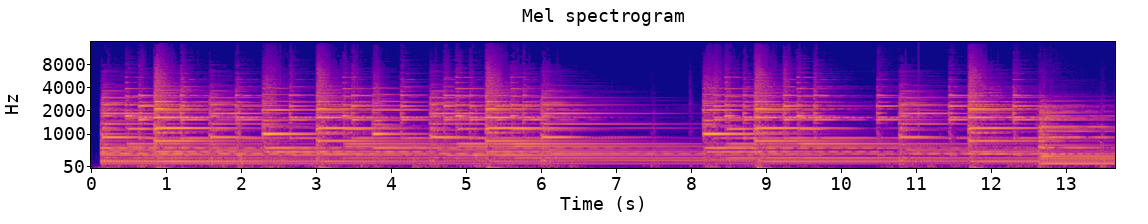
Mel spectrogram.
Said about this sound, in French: Alors pour se mettre un petit peu dans l'ambiance et avant d'entendre le samedi le carillon de Saint-Pierre des Chartreux, je vous propose d'écouter le carillon du Grand Or et plus particulièrement la sonnerie propre au temps pascal.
